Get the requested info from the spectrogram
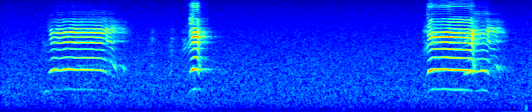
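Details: Village goat giving two high nasal bleats about four seconds apart, with a brief sharp cry between them; otherwise quiet.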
